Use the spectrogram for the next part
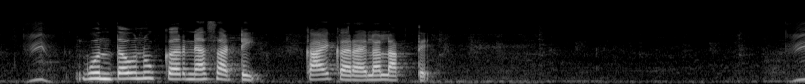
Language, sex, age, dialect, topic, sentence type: Marathi, female, 25-30, Standard Marathi, banking, question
